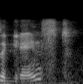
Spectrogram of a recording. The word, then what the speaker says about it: against: Now some people in Karnataka and Andhra Pradesh, they pronounce that as against. Against. It is against the rule. I said it's not against, it's against.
